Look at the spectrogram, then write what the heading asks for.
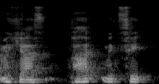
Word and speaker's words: McAfee: Pat McAfee, that's how you say it.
